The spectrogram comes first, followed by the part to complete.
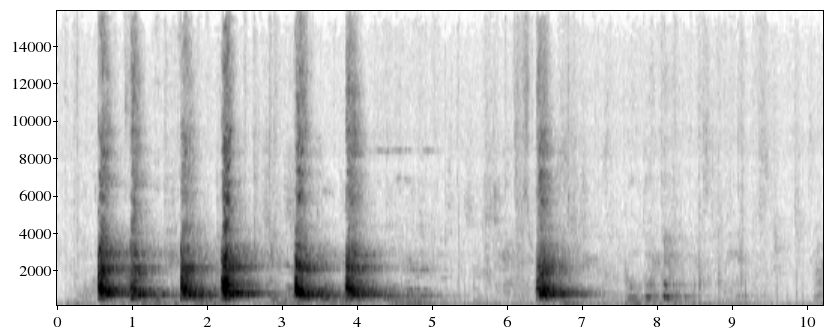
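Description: A small dog barking sharply: six barks in quick, uneven succession, then one more a couple of seconds later, each ringing on briefly in a large, echoing hall.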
